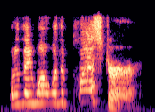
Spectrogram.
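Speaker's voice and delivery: confused duck. Acted. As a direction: land the punchline as a baffled duck.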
